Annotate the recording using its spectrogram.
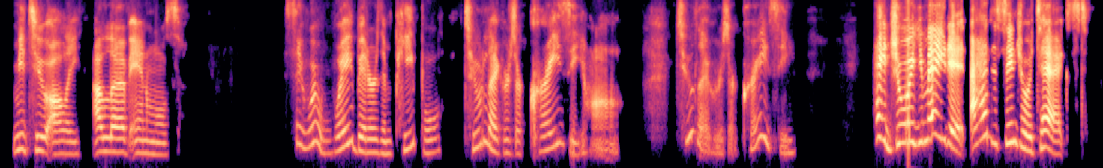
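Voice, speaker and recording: A woman with a Texan accent speaks at a very slow pace in a fairly high, bright, sharp voice, with very wide pitch swings, big swings in loudness, and long, frequent pauses. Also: dry, close sound with no echo. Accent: Texas Southern. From East Texas. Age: 50s. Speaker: livestream host, truck driver. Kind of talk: casual livestream chat. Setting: live video stream.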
